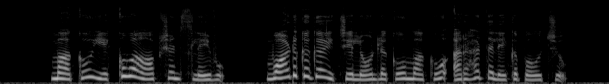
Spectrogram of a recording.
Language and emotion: Telugu, sad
